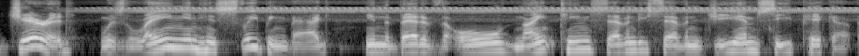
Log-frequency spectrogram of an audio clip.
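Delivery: usual speaking voice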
